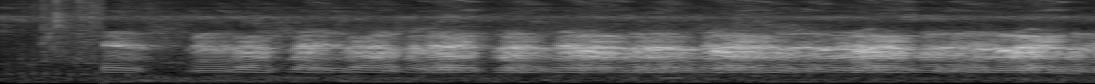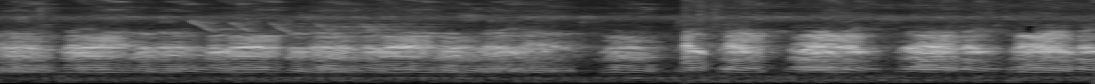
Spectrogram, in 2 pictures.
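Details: Indian bullfrogs calling from a village pond in the monsoon breeding season, males turned yellow with two blue vocal sacs; loud, harsh, nasal pulsed croaks overlap in a dense chorus, swelling and fading about every second and a half.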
